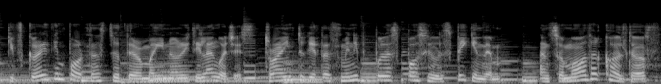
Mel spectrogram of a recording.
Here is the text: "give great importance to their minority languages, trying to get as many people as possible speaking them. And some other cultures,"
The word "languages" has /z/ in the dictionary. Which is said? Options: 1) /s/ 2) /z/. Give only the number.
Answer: 1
